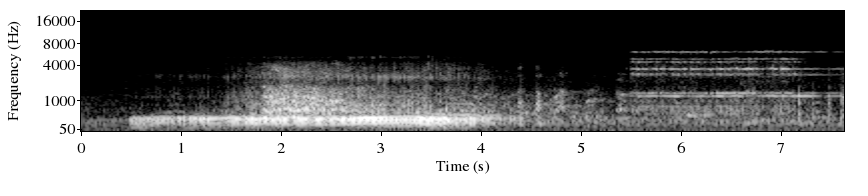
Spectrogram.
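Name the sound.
telephone bell ringing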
